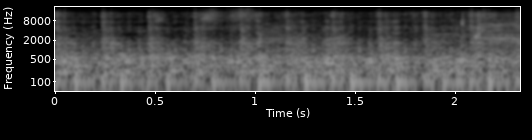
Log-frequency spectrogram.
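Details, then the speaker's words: Brother/Babylock sewing machine with digital dual feed foot, open toe foot fitted, stitching at speed: fast even chatter, the belt squeak heard at slow speed gone, normal. "when you sew slow you might be able to hear that little squeak that's totally normal that's just the belt it's going really slow when i speed up that noise is going to go away"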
